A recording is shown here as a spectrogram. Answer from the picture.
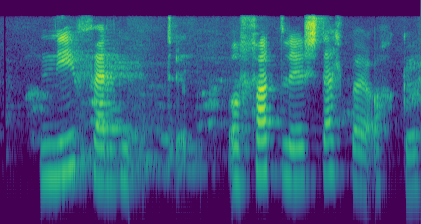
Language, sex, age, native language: Icelandic, female, 10, Arabic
